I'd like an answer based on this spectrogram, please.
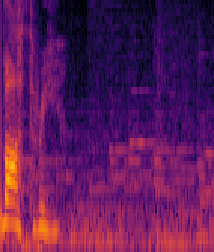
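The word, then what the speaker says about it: Vauthry: I've said his name wrong all the time. Lord Vothri.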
